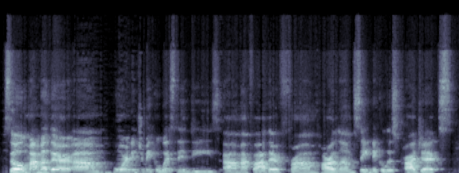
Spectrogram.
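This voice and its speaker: Slow-talking New woman, bright. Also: on the low side, roomy sound. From Queens, New York. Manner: animated, laughs while talking. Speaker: podcast guest, business co-founder. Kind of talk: casual chat.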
